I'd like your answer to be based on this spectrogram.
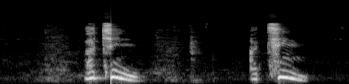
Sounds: Sneeze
